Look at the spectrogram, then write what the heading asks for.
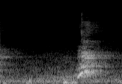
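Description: A single dog bark rings out at close range, short and sharp, over a low background murmur.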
